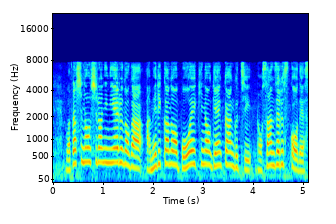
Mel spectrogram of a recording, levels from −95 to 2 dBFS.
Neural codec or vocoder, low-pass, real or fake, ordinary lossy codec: codec, 16 kHz, 16 kbps, FunCodec, trained on LibriTTS, 50 frames a second; none; fake; none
